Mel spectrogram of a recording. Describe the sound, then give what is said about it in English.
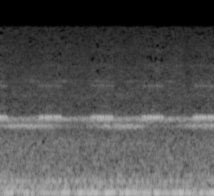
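Crickets chirp at night in Napa in a steady, high-pitched pulsing chorus that runs without pause over a dense background hiss, with no voices. “we moved from Berkeley, and the one thing that we remember from the difference the first night were all the crickets.”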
